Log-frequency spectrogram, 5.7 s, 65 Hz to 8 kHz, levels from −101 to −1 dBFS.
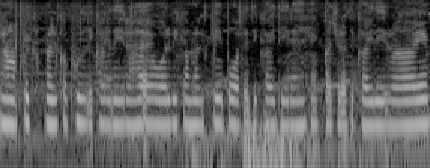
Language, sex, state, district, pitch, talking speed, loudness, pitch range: Hindi, female, Bihar, Saharsa, 225 Hz, 240 wpm, -38 LUFS, 190-230 Hz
